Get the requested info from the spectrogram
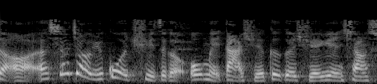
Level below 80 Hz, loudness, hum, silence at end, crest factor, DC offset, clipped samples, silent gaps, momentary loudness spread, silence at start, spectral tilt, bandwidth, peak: -66 dBFS; -22 LUFS; none; 0 s; 18 dB; under 0.1%; under 0.1%; none; 3 LU; 0 s; -4 dB/octave; 8.8 kHz; -4 dBFS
